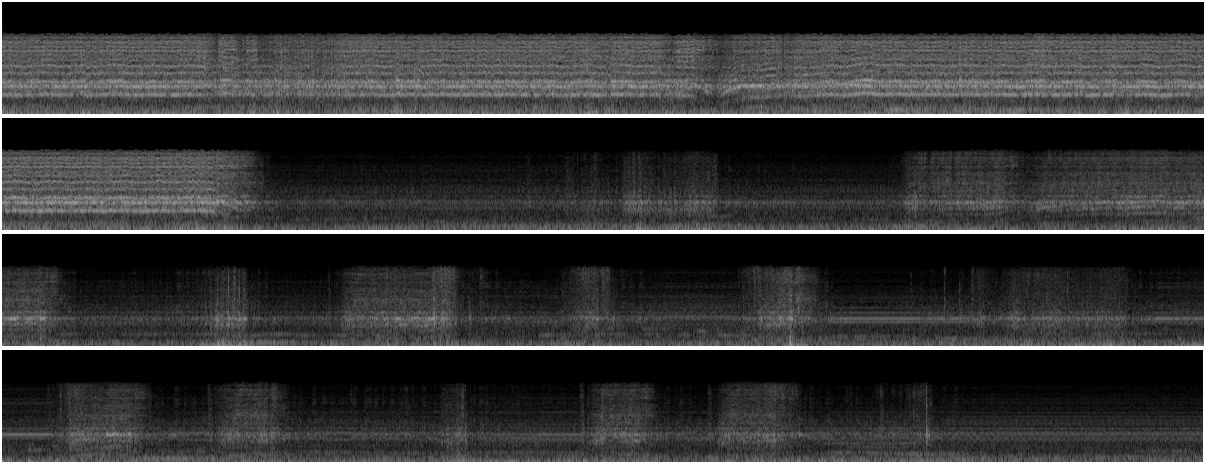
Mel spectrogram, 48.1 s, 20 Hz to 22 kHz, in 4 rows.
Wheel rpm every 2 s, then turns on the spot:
160, 160, 160, 150, 150, 160, 160, 60, 0, 10, 20, 50, 40, 10, 30, 0, 0, 10, 20, 20, 10, 20, 10, 0.
18-20 34-36 44-46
